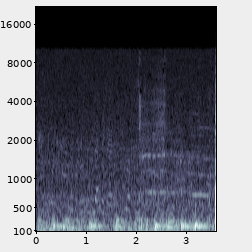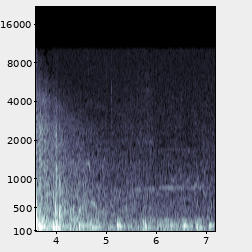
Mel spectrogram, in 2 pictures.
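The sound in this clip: Fireworks go off in a single sharp, loud bang about midway, followed by a short crackling, rumbling decay, while people talk quietly before and after.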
